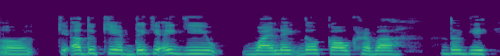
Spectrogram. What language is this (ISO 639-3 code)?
mni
